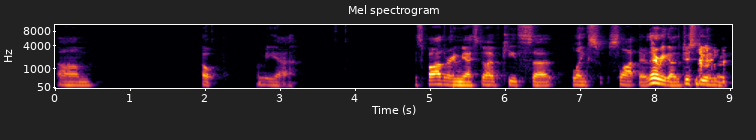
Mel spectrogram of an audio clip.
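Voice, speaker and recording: A man's voice: mid-range voice, unhurried, long pauses, fairly bright tone. A man co-hosting a casual discussion, thinking aloud earnestly as he makes his point. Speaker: podcast co-host.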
